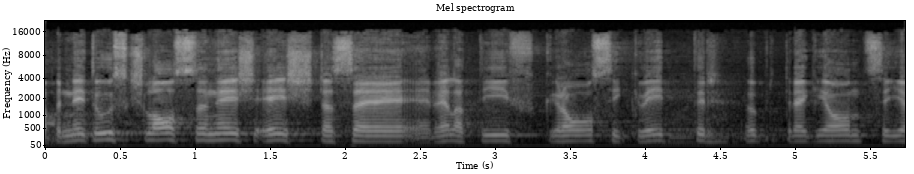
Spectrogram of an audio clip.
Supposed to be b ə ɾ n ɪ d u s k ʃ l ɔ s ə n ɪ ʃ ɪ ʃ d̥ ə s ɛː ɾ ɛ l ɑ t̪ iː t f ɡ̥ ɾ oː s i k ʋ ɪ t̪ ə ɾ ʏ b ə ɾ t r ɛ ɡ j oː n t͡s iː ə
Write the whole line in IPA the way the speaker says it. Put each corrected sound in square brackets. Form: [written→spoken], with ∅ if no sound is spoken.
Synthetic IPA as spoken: b ə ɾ n ɪ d u s k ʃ l ɔ s ə n ɪ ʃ ɪ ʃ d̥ [ə→ɑ] s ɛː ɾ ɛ l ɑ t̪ iː [t→∅] f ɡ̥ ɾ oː s i k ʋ ɪ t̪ ə ɾ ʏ b ə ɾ t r ɛ ɡ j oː n t͡s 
